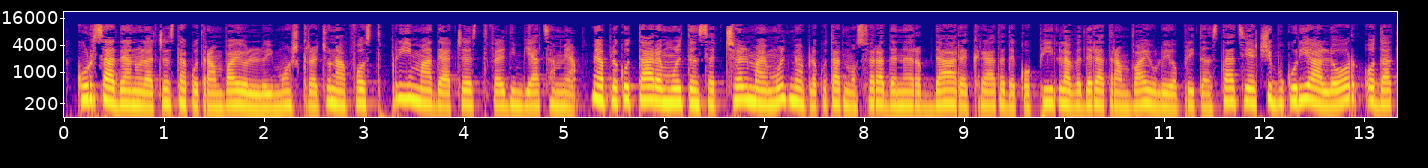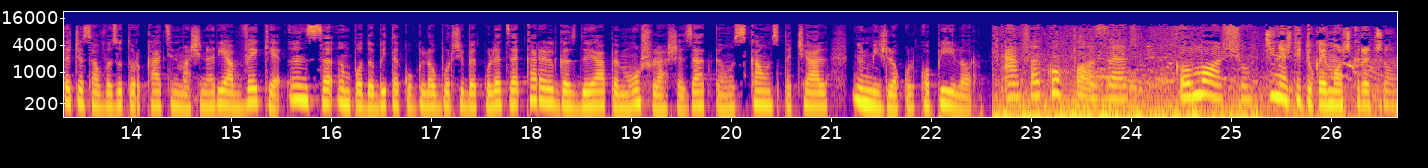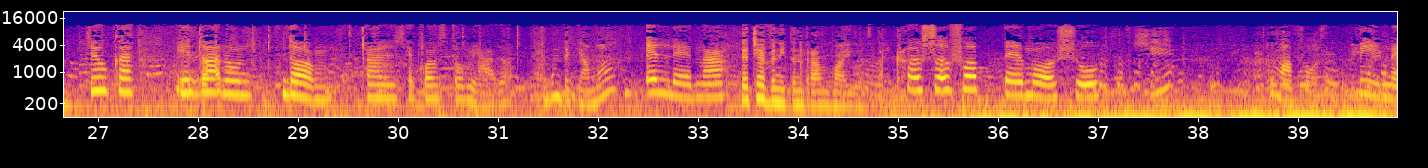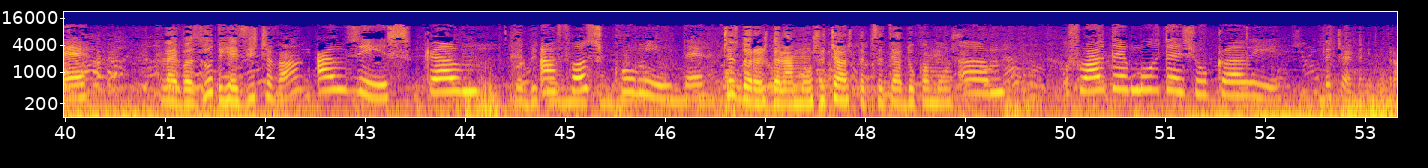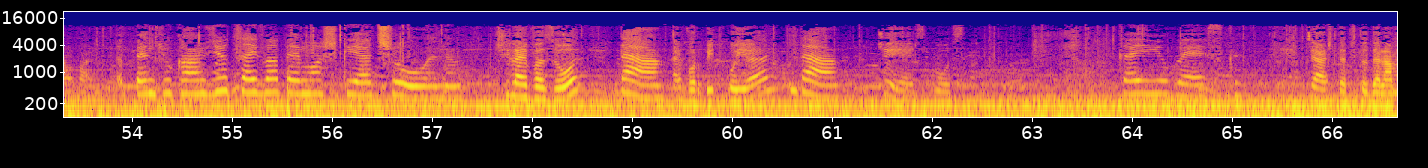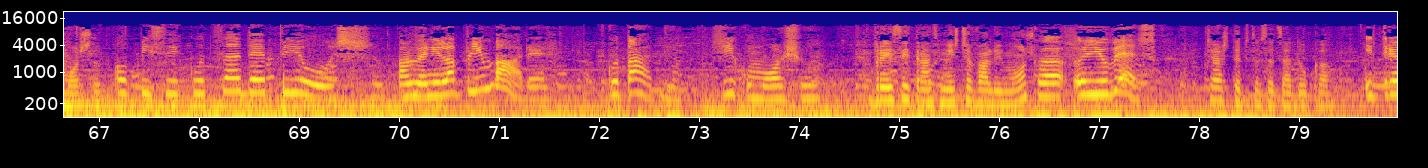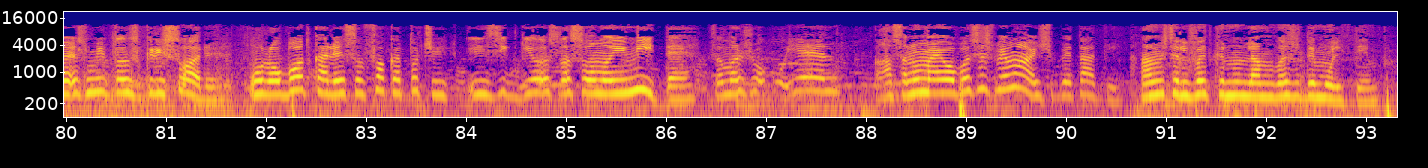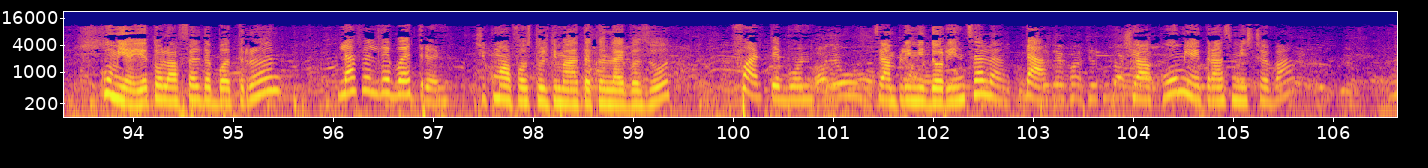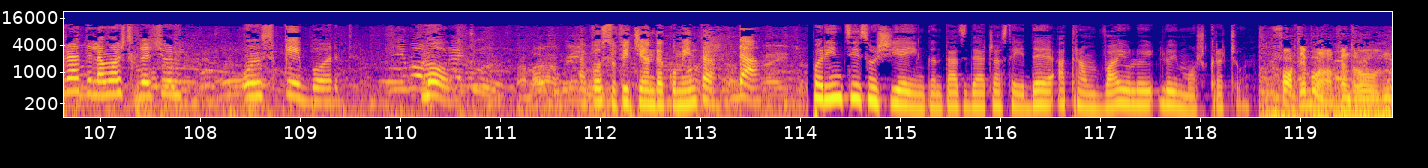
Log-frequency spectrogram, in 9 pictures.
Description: reprtaj-tramvai-mos.mp3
